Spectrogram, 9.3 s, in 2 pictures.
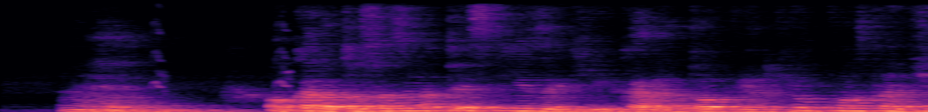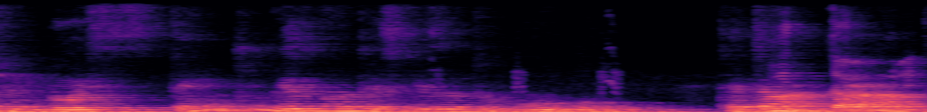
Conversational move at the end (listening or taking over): listening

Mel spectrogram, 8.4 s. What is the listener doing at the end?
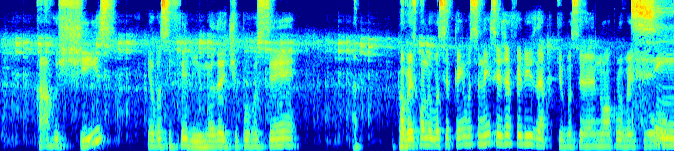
taking over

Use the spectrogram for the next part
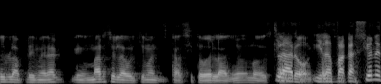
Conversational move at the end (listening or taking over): taking over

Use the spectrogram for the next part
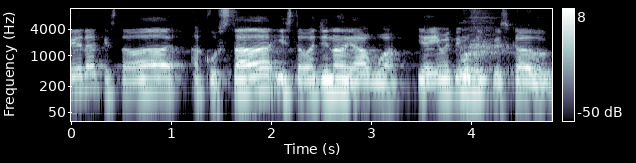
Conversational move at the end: listening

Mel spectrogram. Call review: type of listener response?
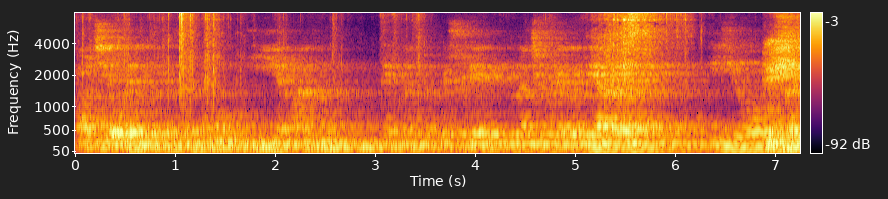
listening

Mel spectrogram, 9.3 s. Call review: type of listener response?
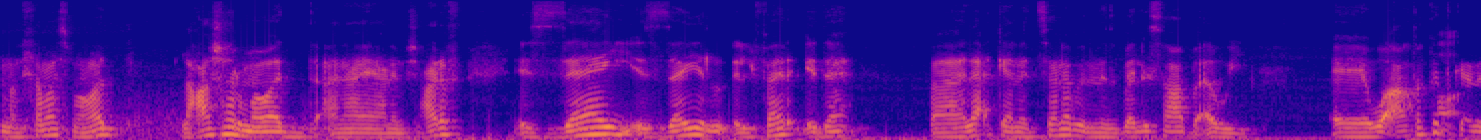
listening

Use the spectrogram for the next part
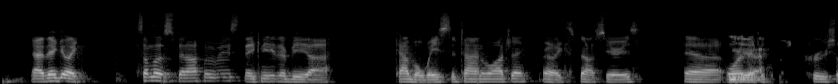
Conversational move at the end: listening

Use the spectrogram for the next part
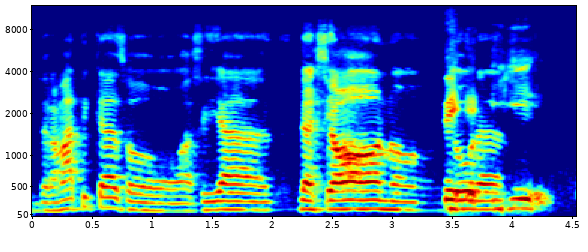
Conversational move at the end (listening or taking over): taking over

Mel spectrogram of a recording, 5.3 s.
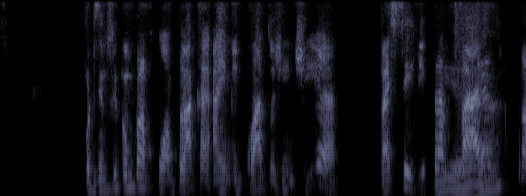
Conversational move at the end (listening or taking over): listening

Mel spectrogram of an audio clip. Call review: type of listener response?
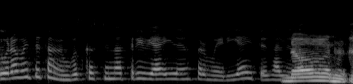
taking over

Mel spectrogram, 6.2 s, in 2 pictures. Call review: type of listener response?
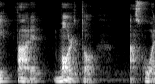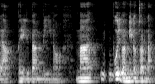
listening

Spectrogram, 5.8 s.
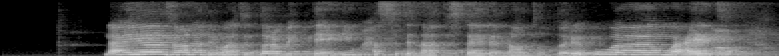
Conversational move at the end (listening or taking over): listening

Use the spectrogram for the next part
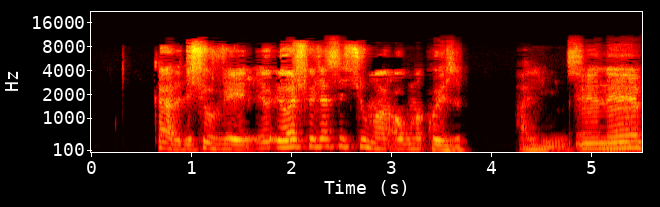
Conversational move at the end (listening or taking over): taking over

